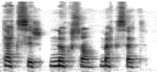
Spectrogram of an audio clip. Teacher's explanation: Q olaraq da qalır. Sözün ortasında gələn q hərfi özündən sonra kar samit gələrsə k kimi tələffüz olunur.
